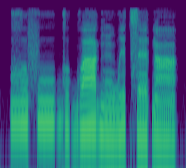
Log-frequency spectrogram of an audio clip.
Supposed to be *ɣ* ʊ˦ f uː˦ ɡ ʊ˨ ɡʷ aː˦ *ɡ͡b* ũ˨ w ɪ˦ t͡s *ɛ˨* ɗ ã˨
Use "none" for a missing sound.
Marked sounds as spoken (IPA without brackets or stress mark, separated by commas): ɣ, ɡ, ɛ˨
